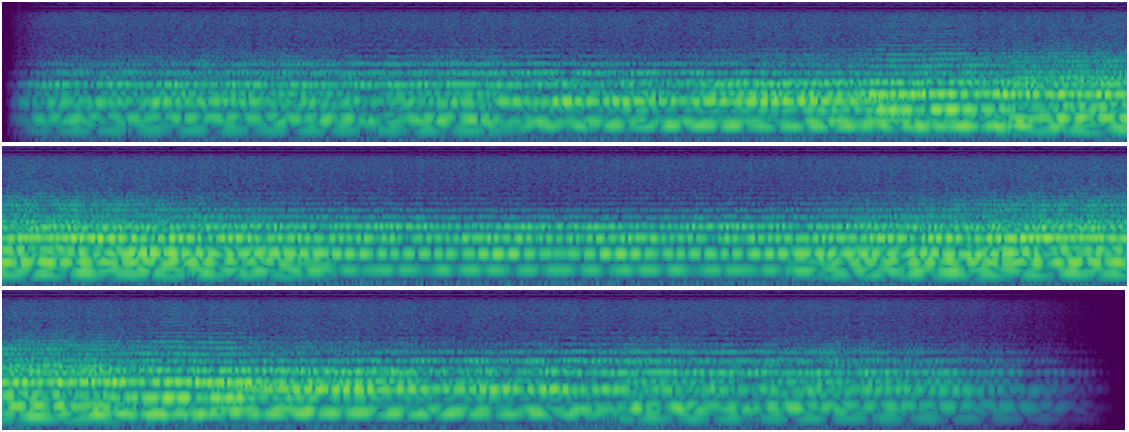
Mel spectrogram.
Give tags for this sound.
brass
field-recording
horn
trumpet

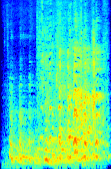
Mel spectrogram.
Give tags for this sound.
audience
giggle
humor
laugh
funny
happiness
lecture
theatre

